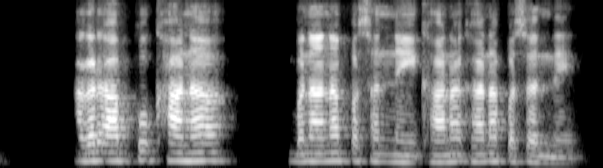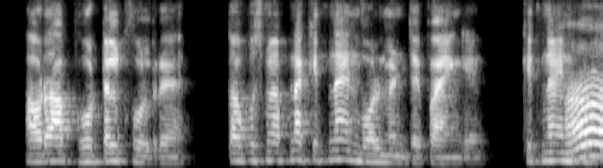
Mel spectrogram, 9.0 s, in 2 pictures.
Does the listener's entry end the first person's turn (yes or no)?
yes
